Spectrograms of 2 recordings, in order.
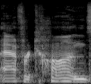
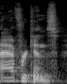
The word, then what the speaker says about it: Afrikaans: So it's not Afrikaans. It's not Africans.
